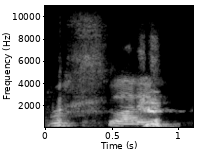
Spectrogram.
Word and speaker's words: Bruichladdich: Eric Waite says the second D in Bruichladdich is silent. Bruichladdich.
